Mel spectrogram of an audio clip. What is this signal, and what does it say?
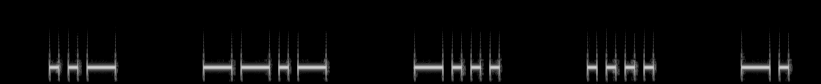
Morse code, heard as a keyed tone, about 13 wpm, spaced as for 7 wpm, 800 Hz. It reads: UQBHN
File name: LEZIONI / 5 LBVC / 5 LB ws 12wpm 3034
